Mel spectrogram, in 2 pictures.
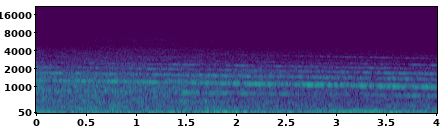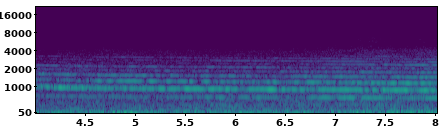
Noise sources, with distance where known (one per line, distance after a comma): medium-sounding engine
siren, far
